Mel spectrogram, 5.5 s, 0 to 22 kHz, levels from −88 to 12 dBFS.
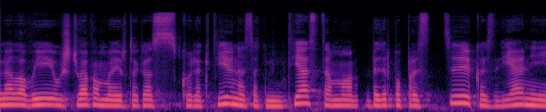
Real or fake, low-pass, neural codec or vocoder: fake; 14.4 kHz; autoencoder, 48 kHz, 32 numbers a frame, DAC-VAE, trained on Japanese speech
